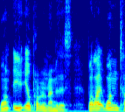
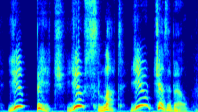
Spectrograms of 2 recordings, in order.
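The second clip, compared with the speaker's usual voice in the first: loud, swooping, squeaky cartoon mouse voice; 5 semitones higher, 8 dB louder than usual. Retelling what a friend said to his husband, in a Mickey Mouse style voice. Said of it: "like in the proper Mickey Mouse style voice".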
